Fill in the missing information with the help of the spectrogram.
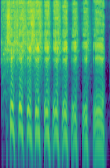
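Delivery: high villainous hee-hee giggle; evil chuckle. Acted. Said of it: "своим фирменным злодейским смехом".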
